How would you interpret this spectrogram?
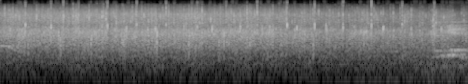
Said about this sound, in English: Can I get another round of applause for these guys right here?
